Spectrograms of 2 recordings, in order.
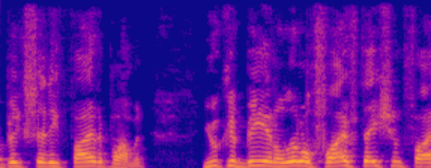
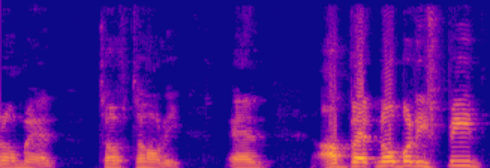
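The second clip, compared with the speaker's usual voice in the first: ordinary talk, nothing marked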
